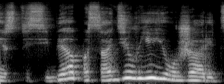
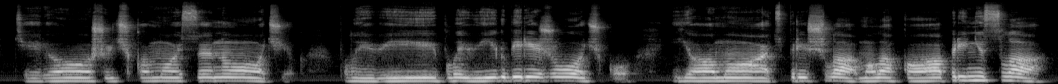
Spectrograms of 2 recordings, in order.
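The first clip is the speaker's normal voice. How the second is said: eerie, menacing, scary witch voice; 4 semitones lower than usual. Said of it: "зовет страшным голосом".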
